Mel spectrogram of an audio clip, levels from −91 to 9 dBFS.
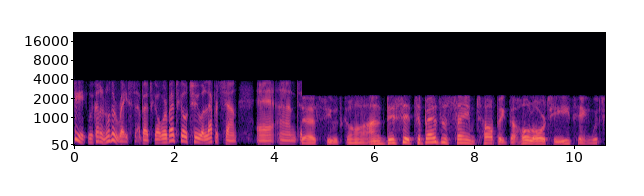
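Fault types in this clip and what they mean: Bluetooth CVSD headset codec: The speech passed through the narrowband headset link, whose encoder sends one up-or-down bit per sample and adapts its step size, consistent with a 64 kbps CVSD stream. Here the line band runs from about 200 Hz to 3.6 kHz, and nothing reaches past 4 kHz, so the sound is thin and boxy. The codec damage is plainly audible: s sounds turn scratchy, loud bright moments distort as the step falls behind, and a granular hiss sits underneath.
Section at the wrong speed: From 4.55 s to the end, playback runs at 0.578 times the original rate, likely because that stretch was fitted to the wrong clock during editing or playback. Since speed and pitch are tied together, the speech abruptly drops by roughly ten semitones and slows to little more than half its pace. It sounds deep, dragging and sluggish compared with the first part of the clip.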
